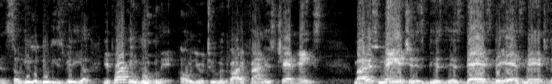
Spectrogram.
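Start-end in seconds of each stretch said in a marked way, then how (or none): none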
